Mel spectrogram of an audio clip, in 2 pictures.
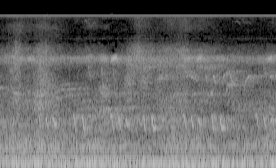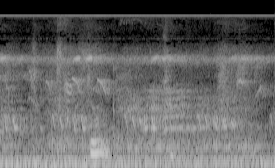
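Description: Wild birds calling in woodland: clusters of quick chattering notes about once a second, over a steady high-pitched hum and a low rumble. A brief lower-pitched sound comes about four seconds in.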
